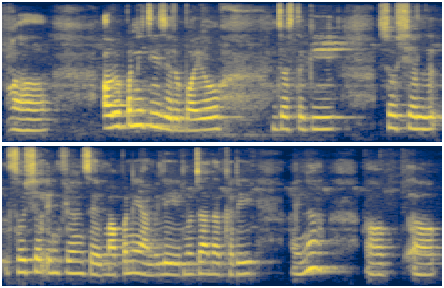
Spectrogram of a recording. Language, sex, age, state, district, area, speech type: Nepali, female, 30-45, West Bengal, Jalpaiguri, urban, spontaneous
